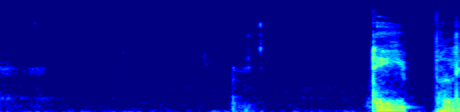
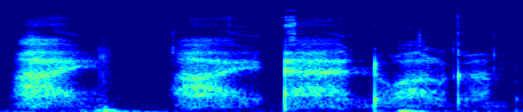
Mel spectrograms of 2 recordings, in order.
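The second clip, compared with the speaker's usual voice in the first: ASMR whisper. Acted. ASMR host whispering political facts to viewers. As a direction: breathe every word into the mic.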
